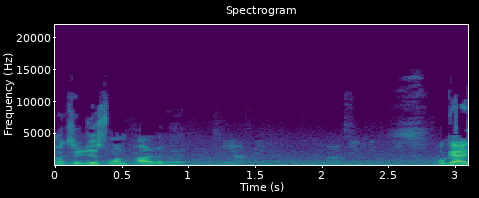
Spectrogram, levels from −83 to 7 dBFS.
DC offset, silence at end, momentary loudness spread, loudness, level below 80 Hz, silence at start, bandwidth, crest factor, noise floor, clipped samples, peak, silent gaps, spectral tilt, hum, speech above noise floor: under 0.1%; 0 s; 19 LU; -23 LUFS; -46 dBFS; 0 s; 14.5 kHz; 22 dB; -41 dBFS; under 0.1%; -2 dBFS; none; -4.5 dB/octave; none; 19 dB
